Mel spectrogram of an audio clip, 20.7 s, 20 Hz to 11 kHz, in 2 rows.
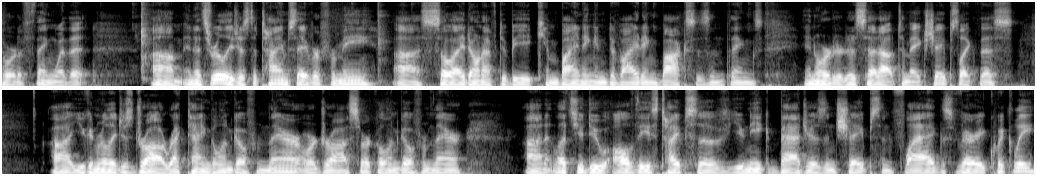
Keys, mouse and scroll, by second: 0.0 Escape, 0.8 `, 3.7 Delete.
